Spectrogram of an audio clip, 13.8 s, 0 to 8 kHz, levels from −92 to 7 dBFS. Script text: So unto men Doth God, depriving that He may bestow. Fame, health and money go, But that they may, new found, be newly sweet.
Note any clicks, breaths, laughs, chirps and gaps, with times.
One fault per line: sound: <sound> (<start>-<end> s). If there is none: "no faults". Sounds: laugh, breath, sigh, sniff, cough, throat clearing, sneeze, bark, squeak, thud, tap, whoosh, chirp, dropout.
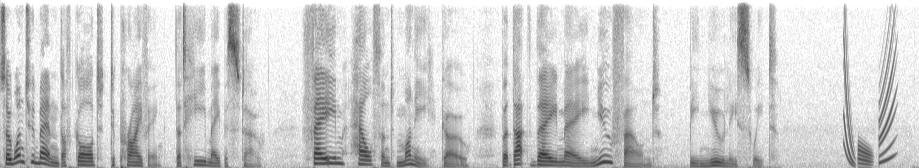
sound: chirp (12.6-13.5 s)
